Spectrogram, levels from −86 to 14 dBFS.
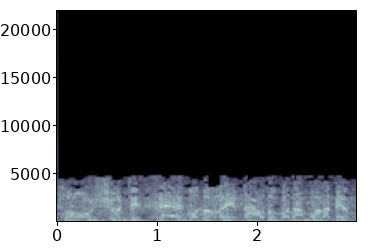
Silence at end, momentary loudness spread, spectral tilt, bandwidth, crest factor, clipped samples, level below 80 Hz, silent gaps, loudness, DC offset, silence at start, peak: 0 s; 3 LU; -10.5 dB/octave; 5 kHz; 14 dB; under 0.1%; -26 dBFS; none; -14 LUFS; under 0.1%; 0 s; 0 dBFS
